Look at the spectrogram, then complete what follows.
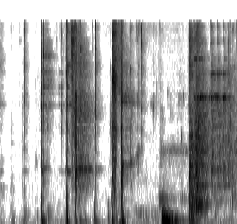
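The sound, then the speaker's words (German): A beer bottle is levered open with a folding ruler: several sharp clicks and scrapes, a bright metallic pop, then a steady fizzing hiss of escaping gas, with no talking. “Heute nicht ja, stilecht mit dem Textmarker, sondern mit einem Zollstock.”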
